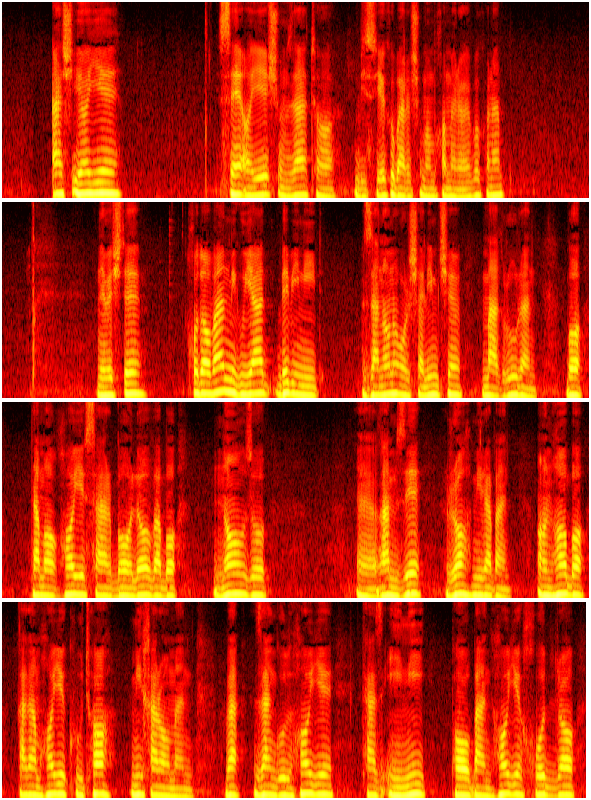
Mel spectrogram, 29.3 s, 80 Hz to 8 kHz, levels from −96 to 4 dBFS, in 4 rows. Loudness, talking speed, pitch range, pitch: -20 LUFS, 85 wpm, 125-145 Hz, 135 Hz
